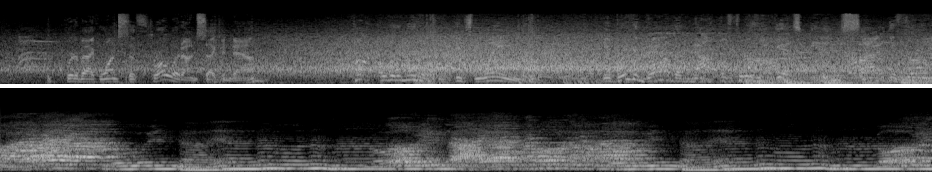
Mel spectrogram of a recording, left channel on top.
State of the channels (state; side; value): different; both; correlation 0.01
